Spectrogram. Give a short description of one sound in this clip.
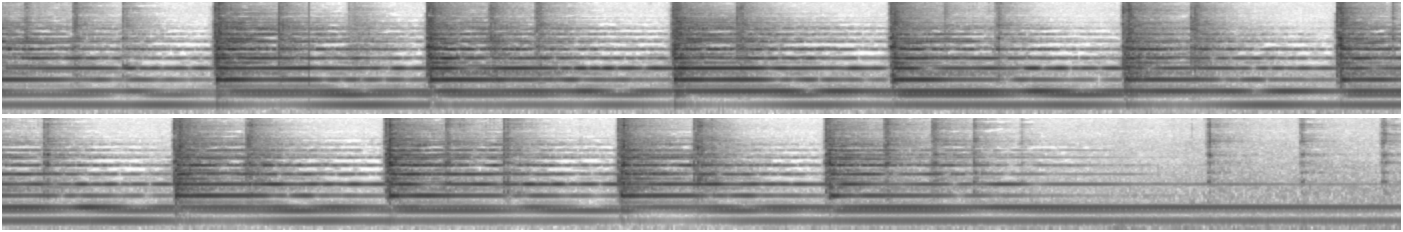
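Church bells ring out in a steady, repeating peal, then fade away.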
